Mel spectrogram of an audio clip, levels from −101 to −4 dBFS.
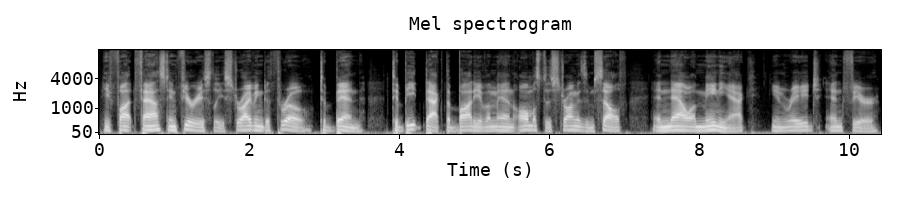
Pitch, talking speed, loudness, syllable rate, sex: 105 Hz, 180 wpm, -22 LUFS, 4.0 syllables/s, male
